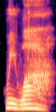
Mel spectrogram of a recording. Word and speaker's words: wewa: will get the accent so if it was wewa then there would be an accent on top of this I but the accent is on this first a here so that means they going to be rising up towards the end of it so it's wewa wew so I just wanted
